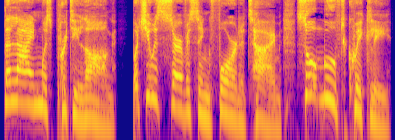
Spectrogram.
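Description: A man voicing a crude, grinning male half-elf prisoner who taunts in a slow drawl, in an audiobook. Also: high-pitched, huge pitch swings, fairly bright tone, husky, dry recording, exaggerated voice. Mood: taunting.

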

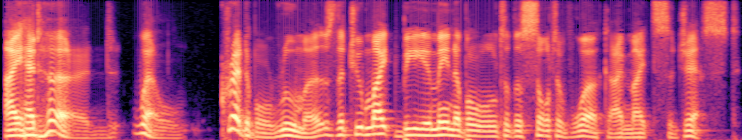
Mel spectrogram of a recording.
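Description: A man playing a polite, formal and guarded gentleman client in a fantasy audiobook. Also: on the low side, very animated, a little slow. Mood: careful, sly. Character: courteous, smooth-talking male client, formal and guarded.

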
